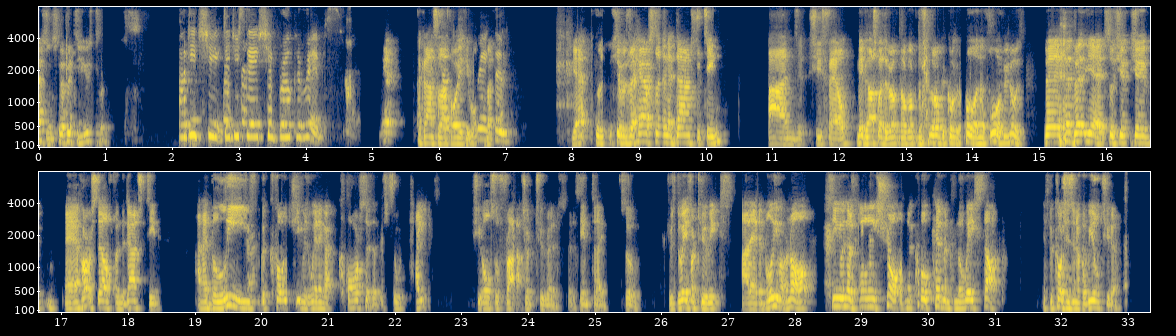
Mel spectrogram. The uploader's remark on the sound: The Zoom season begins.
